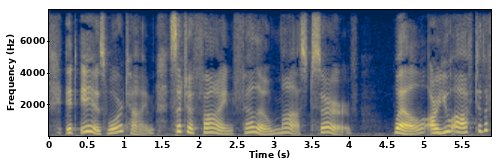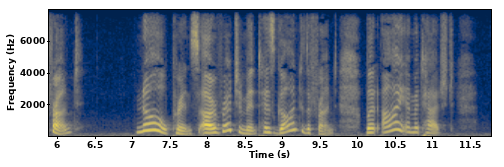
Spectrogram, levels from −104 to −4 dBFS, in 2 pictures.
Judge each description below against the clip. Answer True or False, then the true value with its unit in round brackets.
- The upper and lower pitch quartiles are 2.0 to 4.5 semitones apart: False (5.1 semitones)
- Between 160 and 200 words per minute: False (150 wpm)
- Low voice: False (275 Hz)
